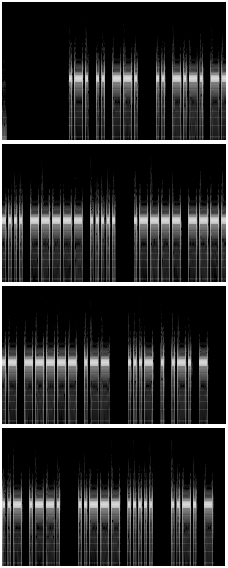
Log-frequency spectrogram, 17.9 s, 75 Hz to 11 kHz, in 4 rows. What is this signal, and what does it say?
Morse code, heard as a keyed tone, about 22 wpm, 700 Hz. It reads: RIG IC705 100W VERT UP 25 FT
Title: K1USN SST QSO Practice 22wpm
